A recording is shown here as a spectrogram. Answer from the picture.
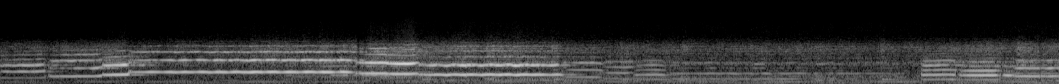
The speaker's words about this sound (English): I stop short. This, I say, is no foghorn off New York Harbor. This sounds like the trombone of …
